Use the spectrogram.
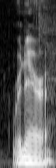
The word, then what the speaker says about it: Rhaenyra: It was the worst kind of a war between siblings, despite Viserys' unwavering preference for Rhaenyra, or how do you pronounce it? Rhaenyra.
